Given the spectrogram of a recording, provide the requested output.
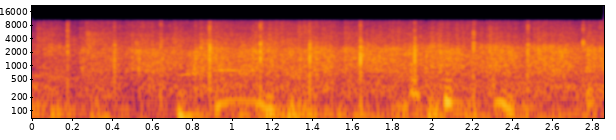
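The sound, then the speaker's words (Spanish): A crowd applauds the Museo del Prado winning a Webby award for its TikTok account, a dense patter of many hands clapping at a fairly loud, even level for a few seconds, with faint voices murmuring underneath. “Un aplauso, por favor”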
